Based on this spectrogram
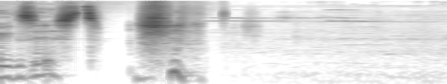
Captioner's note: laughs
